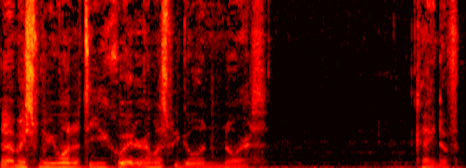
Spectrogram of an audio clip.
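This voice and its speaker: A man giving relaxed solo commentary as he plays, slow and musing, thinking aloud to himself. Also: medium pitch, a little hiss or hum. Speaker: gameplay commentator.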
